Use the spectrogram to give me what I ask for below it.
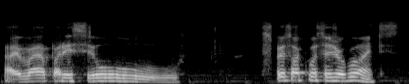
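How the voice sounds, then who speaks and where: A man's voice: a little high, unhurried. A Brazilian man streaming a mobile game, chatting casually in slang with frequent restarts. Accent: Brazilian Portuguese. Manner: relaxed slangy talk with many restarts. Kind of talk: casual gaming chat. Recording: dull lo-fi mic with game music.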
